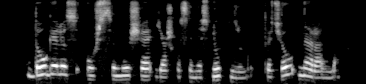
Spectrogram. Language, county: Lithuanian, Šiauliai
